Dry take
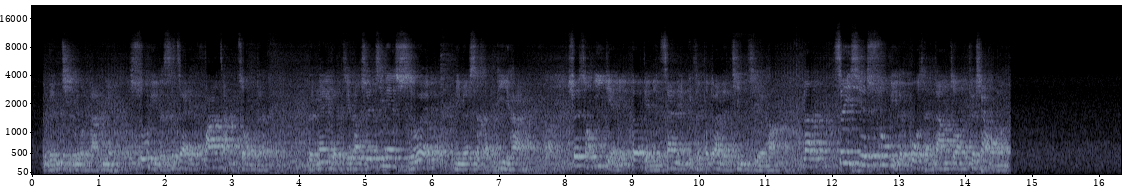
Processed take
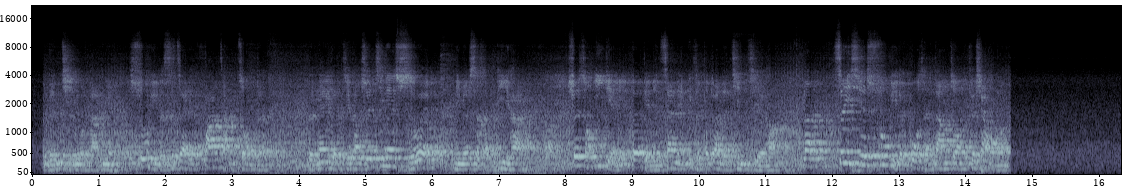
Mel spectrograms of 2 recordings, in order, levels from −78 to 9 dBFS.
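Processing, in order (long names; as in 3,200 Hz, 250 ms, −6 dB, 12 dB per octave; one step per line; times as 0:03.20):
bass and treble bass 0 dB, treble −9 dB
in parallel at −7 dB: soft clipping −30 dBFS, distortion −8 dB
on the sum: level +6.5 dB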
